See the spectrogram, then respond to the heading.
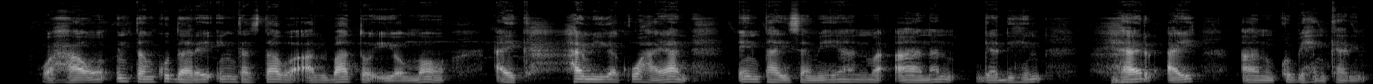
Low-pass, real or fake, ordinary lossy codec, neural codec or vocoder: none; real; none; none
